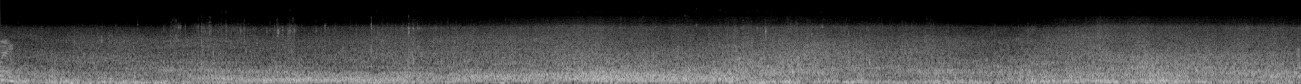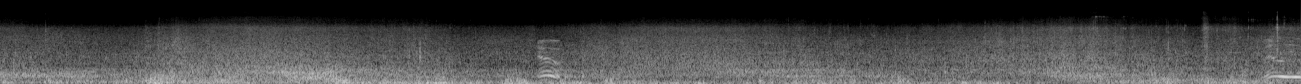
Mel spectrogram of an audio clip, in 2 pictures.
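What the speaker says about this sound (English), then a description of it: "waves coming." Waves surge and wash onto a river foreshore while mudlarking, a steady rushing swell of water mixed with heavy wind buffeting the microphone, close and loud throughout, rising and falling in slow surges.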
